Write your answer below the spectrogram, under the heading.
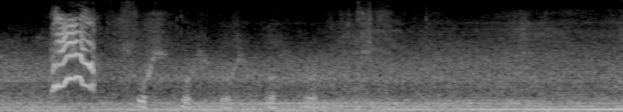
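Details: Hungry tuxedo cat, talkative and friendly, happy to see her owner: one loud, wavering, harmonic-rich meow near the start, followed by low engine hum and a person speaking softly.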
